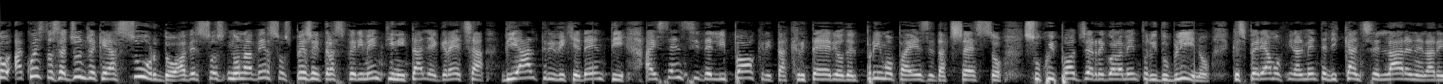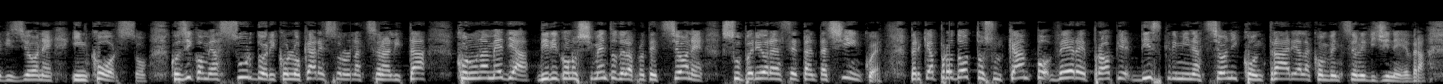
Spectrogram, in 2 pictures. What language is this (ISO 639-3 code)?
ita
